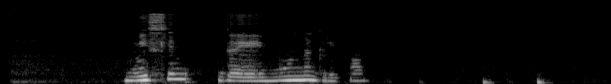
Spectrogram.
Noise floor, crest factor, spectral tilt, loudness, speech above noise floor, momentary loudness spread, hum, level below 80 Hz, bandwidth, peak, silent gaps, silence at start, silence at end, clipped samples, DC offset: -70 dBFS; 20 dB; -7 dB/octave; -25 LUFS; 47 dB; 24 LU; none; -54 dBFS; 11.5 kHz; -8 dBFS; none; 1.25 s; 0.7 s; under 0.1%; under 0.1%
